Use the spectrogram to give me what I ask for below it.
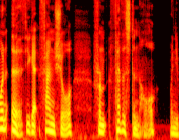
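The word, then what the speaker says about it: Featherstonehaugh: a u g h all one word buddy featherston her as I thought it was and then someone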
